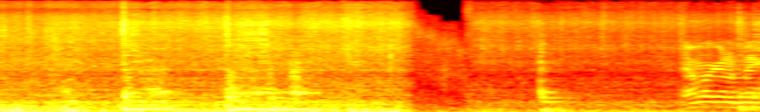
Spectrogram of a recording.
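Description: Chicken fried rice with veggies fries in a cast iron skillet, a loud, dense close sizzle with scraping stirs that drops abruptly partway through to a quieter crackle, then picks up again with a few clinks and a brief squeal near the end.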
